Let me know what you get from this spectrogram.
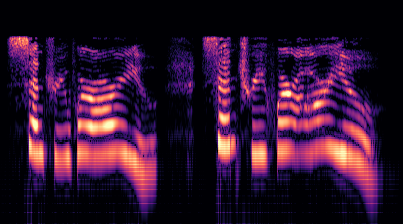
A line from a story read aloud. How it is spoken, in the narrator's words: the princess howling and shrieking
